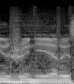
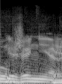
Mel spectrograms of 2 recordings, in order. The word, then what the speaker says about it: инженеры: Американские инженеры собрали дрон по рисунку. – Правильно говорить, инженеры.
